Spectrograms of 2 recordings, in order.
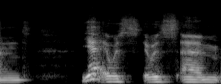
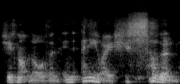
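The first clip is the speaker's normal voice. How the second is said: ordinary talk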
